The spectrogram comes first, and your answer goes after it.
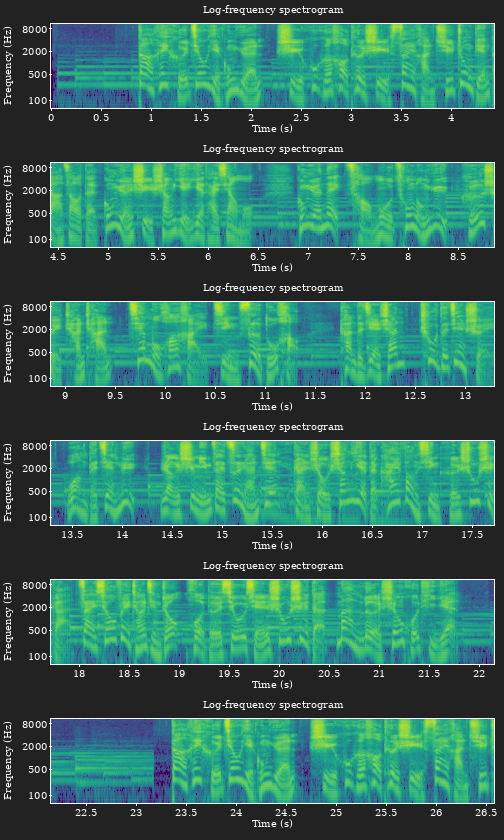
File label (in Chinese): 男 文旅 郊野公园; 大黑河郊野公园; 文旅配音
